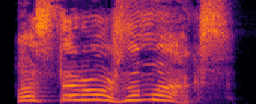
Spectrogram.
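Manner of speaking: sudden high shout of warning. A narrator's reading. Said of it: "закричал вдруг Сальников".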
